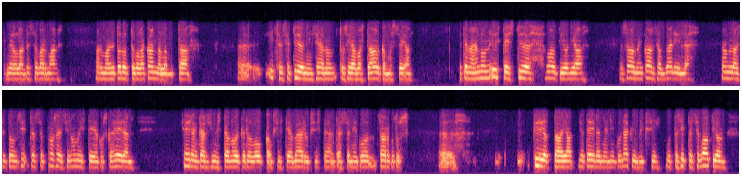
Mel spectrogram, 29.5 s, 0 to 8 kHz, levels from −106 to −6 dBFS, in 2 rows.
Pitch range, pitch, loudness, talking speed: 170-185 Hz, 175 Hz, -20 LUFS, 120 wpm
